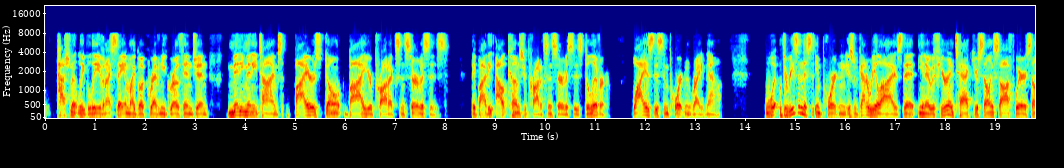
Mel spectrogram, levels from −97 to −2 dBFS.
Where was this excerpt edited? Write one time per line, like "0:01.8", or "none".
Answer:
0:15.4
